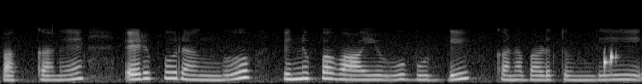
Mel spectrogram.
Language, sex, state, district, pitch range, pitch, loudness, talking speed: Telugu, female, Telangana, Adilabad, 210-255 Hz, 215 Hz, -20 LUFS, 65 wpm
